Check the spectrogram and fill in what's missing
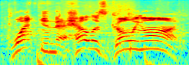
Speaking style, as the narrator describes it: I shouted

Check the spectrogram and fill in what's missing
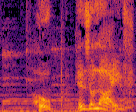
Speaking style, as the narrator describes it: shouted the rocks

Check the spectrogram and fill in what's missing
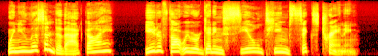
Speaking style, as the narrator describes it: Peterson said

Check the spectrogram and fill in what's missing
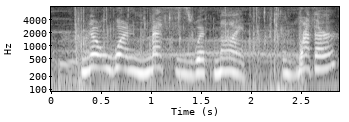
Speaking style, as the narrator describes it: shouted Taffy as she bounded towards the monster

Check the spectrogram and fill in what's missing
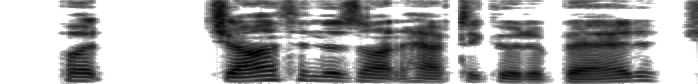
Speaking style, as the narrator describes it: she whined

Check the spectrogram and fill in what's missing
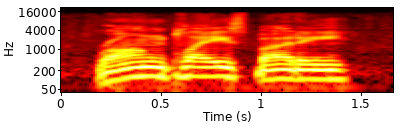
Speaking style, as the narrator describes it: yelled

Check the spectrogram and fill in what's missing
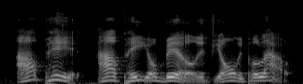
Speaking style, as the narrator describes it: cried Mr

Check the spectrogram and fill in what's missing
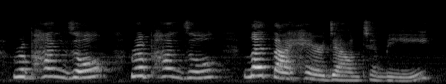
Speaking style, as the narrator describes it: the enchantress wanted to go in, she placed herself beneath it and cried

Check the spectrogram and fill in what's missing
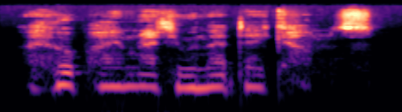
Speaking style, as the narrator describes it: she whispered

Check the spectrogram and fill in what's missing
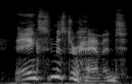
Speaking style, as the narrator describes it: wheezed old Captain Johnson

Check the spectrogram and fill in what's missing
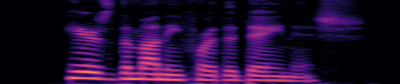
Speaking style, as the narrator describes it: Zoe said

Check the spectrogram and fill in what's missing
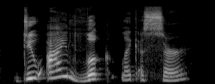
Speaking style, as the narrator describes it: she barked

